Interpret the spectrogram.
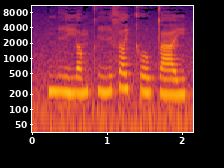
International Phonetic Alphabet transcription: ŋ iː˨˩ j ɐ˨˥ m t̪ʰ iː˨˥ s ɐ˥ j kʰ o˧ w t̪ aː˧ j

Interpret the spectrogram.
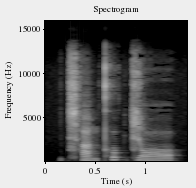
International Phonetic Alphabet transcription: t͡ɕʰ a˨˩ n kʰ o˦˥ k̚ t͡ɕ ɔː˧

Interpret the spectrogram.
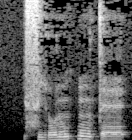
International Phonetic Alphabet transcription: s i˧ ɾ o˦ ɾ ũ˦ k͡p ũ˦˨ t ɛ˧

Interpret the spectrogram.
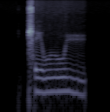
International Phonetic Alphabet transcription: ǁ e w u w y

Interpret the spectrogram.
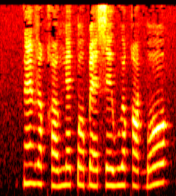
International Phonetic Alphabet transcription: t æ̃ v ɛ qʰ o ŋ æ k͡p ɔ ɓ æ s ɛ w u q ɑ ɡ͡b ɔ

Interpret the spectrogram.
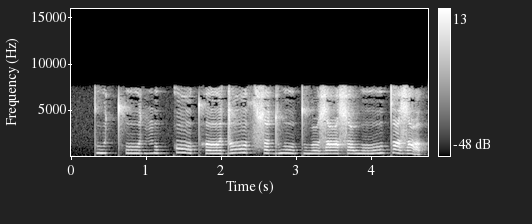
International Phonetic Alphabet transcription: t̪ u d t̪ʰ oː d n̪ o b k ɔ t̪ʰ ʌː d ɔː θ sˤ ɵ d w o t̪ uː zˤ ʌː sˤ ɵ w oː t̪ ʌ zˤ ʌ

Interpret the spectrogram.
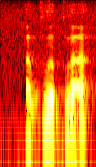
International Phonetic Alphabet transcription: ʌ kʷ ɤ kʷ ʌː

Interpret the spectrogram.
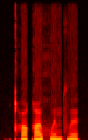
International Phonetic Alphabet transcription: qʰ u q ɛ χʷ e m sʷ ɛ

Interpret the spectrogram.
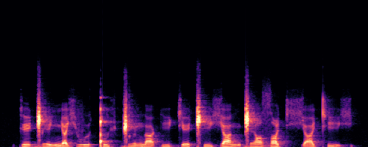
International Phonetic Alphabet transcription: k e˦ ɡ͡ǁ e˨˩ ɲ a˦ ç v ɯ˥˩ ǃ u˥˩ ç ɡ͡ǁ ɯ˦ n a˨˩ k i˨˥ c e˨˥ ǁʰ i˥˩ ç a˥˩ n ɡ͡ǁ ɛ˦ zˤ ɛ˥˩ c ç a˨˥ cʰ i˥˩ ç

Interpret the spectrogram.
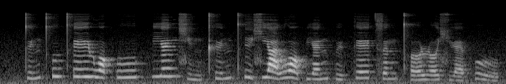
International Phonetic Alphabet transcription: t̪ y˧˥ n t̪ʰ u˥ t̪ʰ e˥ ɪ̯ ɻ w ɔ˥˩ k u˥ | j ɛ˥ n ɕ i˨˩ ŋ t̪ʰ y˧˥ n t̪ʰ i˥˧ ɕ j ä˥˧ l w ɔ˥˩ p j ɛ˧˥ n p y˨˩ k e˥ ɪ̯ t͡s ə˥ n t̪ʰ ɤ˧˥ ɻ ɤ˧˥ ɕ ɥ ɛ˨˩ f u˥˩

